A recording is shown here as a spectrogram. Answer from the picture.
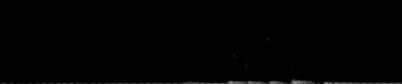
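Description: A few computer keyboard keystrokes, starting about two seconds in, as a new order price is typed into a trading platform.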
